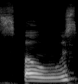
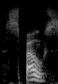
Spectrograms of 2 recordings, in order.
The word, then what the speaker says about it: spouse: pronunciation with this spouse it sounds like Mouse not spose but spouse spouse is the correct pronunciation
